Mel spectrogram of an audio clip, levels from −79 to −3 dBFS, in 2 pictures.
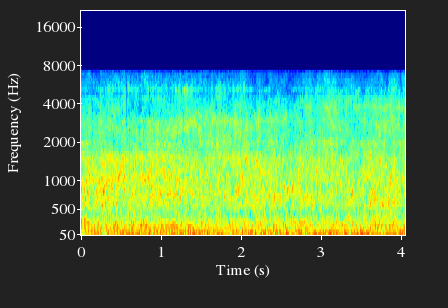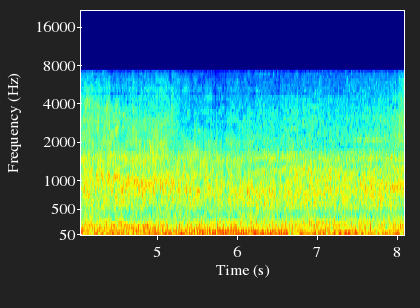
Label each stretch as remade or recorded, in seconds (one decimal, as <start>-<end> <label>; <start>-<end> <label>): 0.0-0.9 remade; 0.9-1.3 recorded; 1.3-6.2 remade; 6.2-8.1 recorded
